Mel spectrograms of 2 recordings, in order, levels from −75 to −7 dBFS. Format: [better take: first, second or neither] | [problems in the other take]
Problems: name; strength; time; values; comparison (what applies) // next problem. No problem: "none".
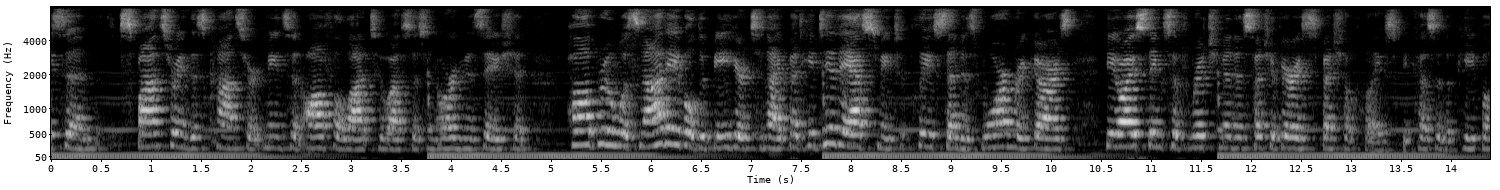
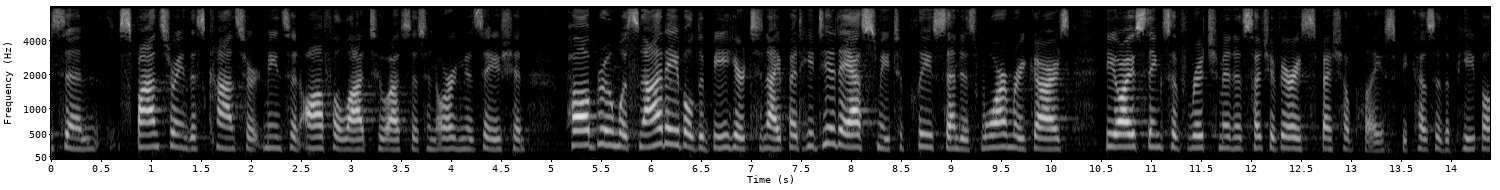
second | background sound (Keyboard (musical)); 15 dB below the speech // room echo; dies away in 0.3 s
